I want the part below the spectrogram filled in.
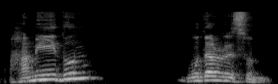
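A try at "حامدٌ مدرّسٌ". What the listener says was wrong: Good.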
